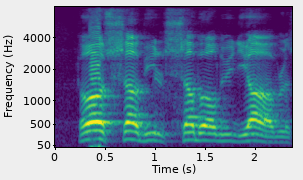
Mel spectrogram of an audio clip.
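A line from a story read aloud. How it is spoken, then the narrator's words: Exclaiming. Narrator (French): s'écria-t-il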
